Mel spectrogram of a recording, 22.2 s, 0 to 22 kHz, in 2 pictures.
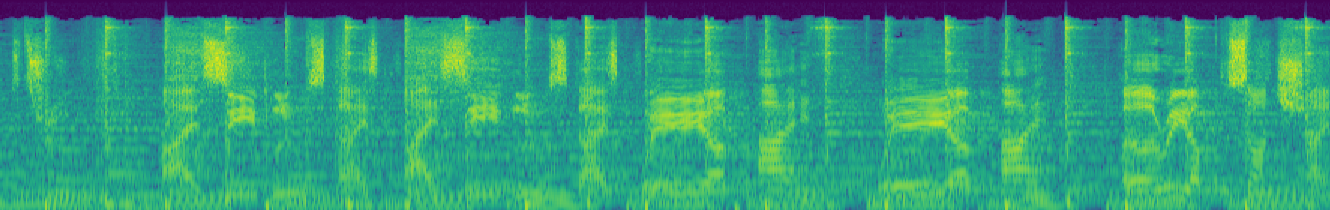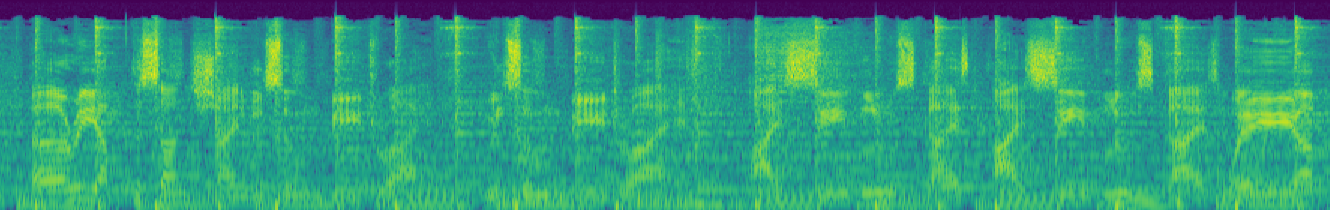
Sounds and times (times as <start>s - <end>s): Music for children: 0.0s - 22.1s.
